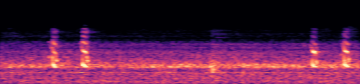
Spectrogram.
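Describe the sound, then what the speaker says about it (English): A duck on a river calling, giving short nasal calls in two pairs at the start and end with a single fainter call between, alone against quiet background noise. "Like, those are the noises that this beautiful duck made"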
